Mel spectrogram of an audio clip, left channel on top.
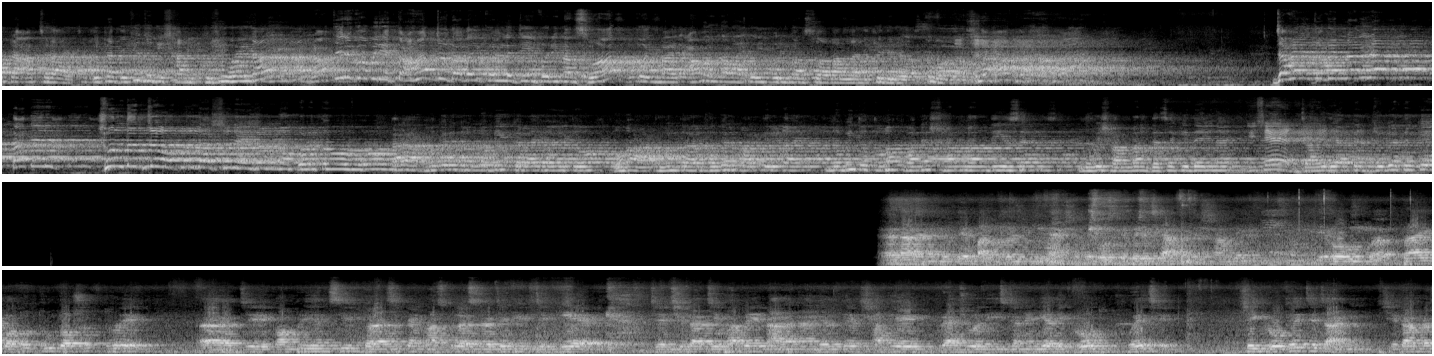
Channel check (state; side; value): different; both; correlation 0.00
